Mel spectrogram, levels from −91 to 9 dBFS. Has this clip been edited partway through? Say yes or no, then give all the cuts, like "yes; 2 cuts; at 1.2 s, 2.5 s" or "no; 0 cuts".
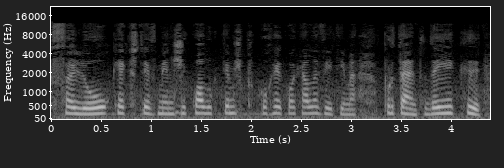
yes; 2 cuts; at 1.3 s, 1.6 s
